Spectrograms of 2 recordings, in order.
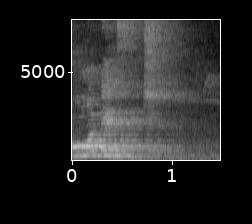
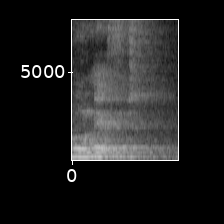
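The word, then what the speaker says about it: honest: I repeat, ऑनेस्ट, नॉट होनेस्ट, इट्स ऑनेस्ट। यहाँ पे H silent है और हम अकॉर्डिंग टू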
